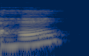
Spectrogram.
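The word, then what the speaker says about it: who: हैं उसी प्रकार से डब्लू डब्लू एच वर्ड में ये दो ऐसे हैं जैसे हु और होल यहां पर डब्लू साइलेंट हो जाता है एच के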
